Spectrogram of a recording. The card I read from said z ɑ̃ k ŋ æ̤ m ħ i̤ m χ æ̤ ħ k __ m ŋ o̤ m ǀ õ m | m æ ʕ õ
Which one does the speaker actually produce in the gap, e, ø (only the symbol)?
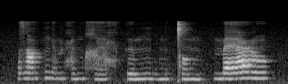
ø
